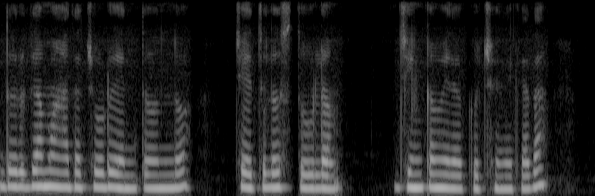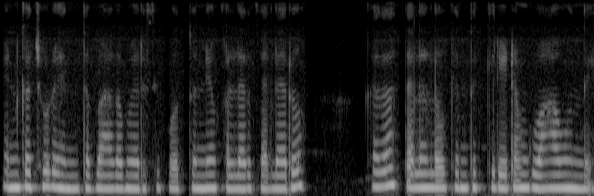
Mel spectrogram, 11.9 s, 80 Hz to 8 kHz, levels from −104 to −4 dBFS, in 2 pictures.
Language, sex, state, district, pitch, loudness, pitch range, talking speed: Telugu, female, Telangana, Nalgonda, 210 Hz, -45 LUFS, 200-215 Hz, 110 wpm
